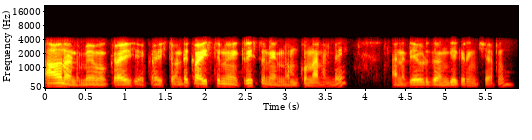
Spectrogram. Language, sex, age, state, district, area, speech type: Telugu, male, 30-45, Andhra Pradesh, Bapatla, urban, conversation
